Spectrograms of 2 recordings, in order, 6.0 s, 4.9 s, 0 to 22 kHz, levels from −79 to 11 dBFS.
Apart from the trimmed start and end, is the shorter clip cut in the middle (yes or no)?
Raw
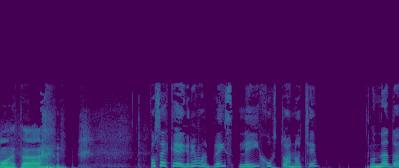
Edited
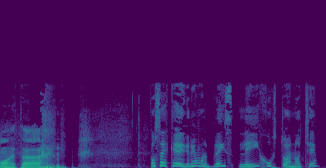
no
